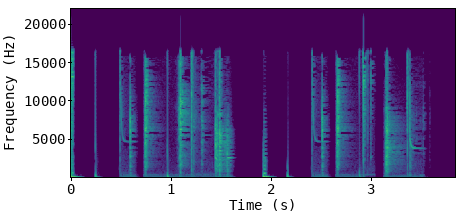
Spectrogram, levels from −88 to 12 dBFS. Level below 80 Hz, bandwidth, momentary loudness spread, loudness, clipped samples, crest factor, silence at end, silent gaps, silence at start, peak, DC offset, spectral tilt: -32 dBFS; 17 kHz; 14 LU; -22 LUFS; under 0.1%; 24 dB; 0.35 s; 0.14-0.24 s, 0.32-0.48 s, 1.67-1.92 s, 2.06-2.16 s, 2.24-2.40 s, 3.07-3.12 s; 0 s; 0 dBFS; under 0.1%; -0.5 dB/octave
